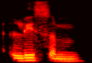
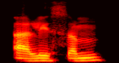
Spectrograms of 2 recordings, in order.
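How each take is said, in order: First: The word begins directly with 'l'. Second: The word begins with an 'a' vowel. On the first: "yang kedua lism" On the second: "Yang pertama alism"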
